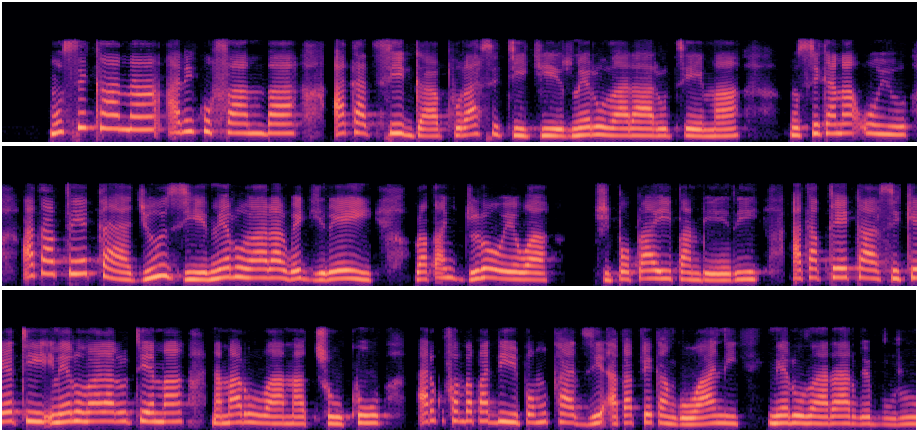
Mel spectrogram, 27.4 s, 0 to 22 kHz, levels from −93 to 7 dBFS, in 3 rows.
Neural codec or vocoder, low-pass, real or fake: codec, 16 kHz, 2 kbps, FunCodec, trained on Chinese and English, 25 frames a second; 7.2 kHz; fake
